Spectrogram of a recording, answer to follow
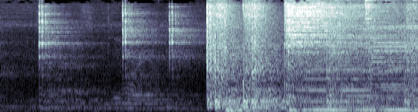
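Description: Three sharp stick clicks counting in, then about two seconds in a live rock band starts loudly with electric guitars, bass and drums.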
